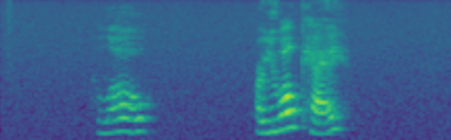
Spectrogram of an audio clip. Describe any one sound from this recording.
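A young woman speaks in a low, tense voice.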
